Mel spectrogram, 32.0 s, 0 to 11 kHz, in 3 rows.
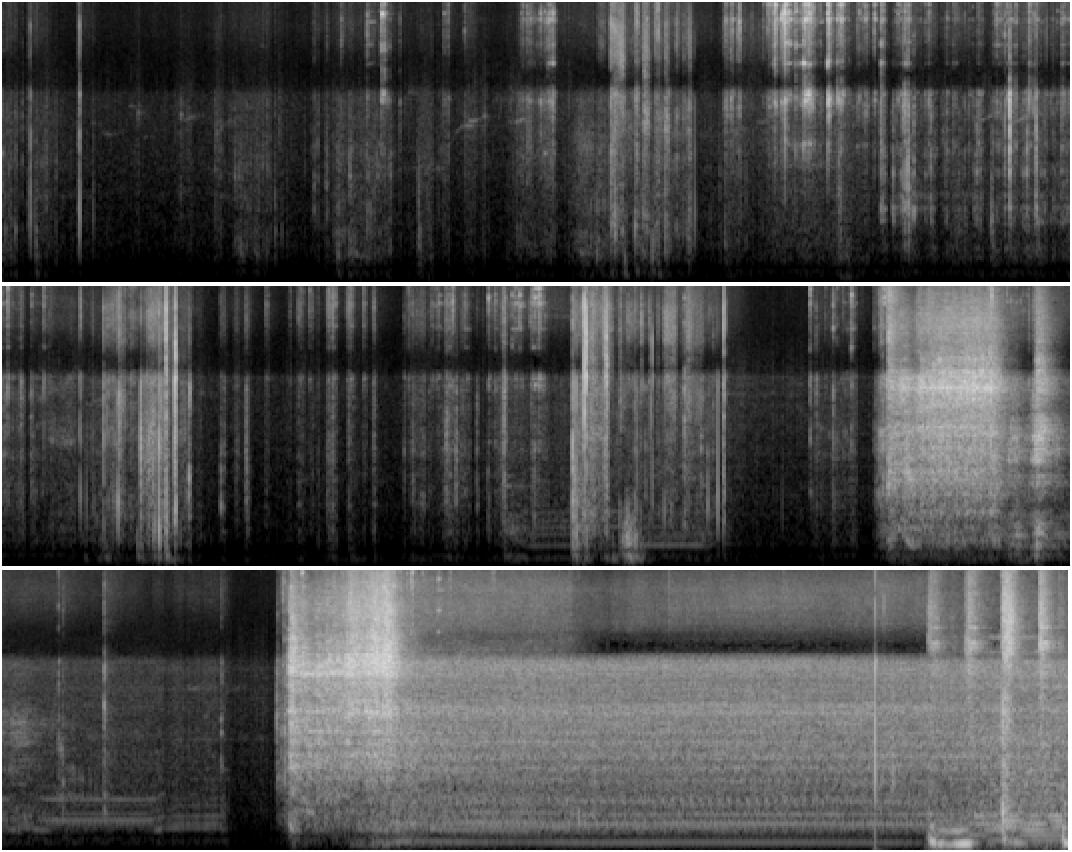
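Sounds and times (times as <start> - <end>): car keys jangling: 15.7 - 17.6
low steady mechanical hum: 25.3 - 31.9.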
